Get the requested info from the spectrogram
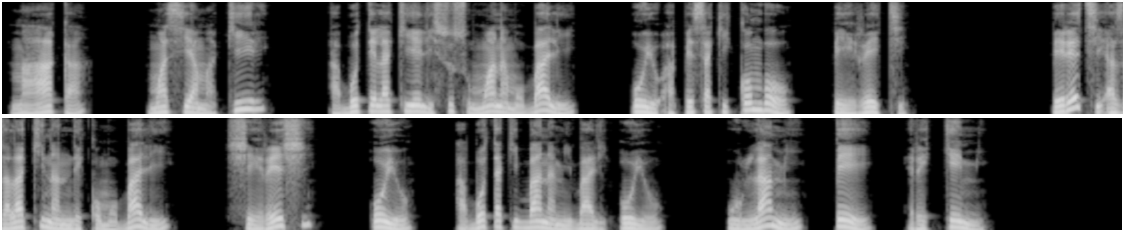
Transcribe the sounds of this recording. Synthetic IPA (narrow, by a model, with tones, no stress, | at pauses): ma˨a˦ka˨ | mwa˦si˦ja˨ma˨ki˦ʁi˦ | a˨bo˦te˦la˦ki˦je˦li˨su˦su˨mwa˦na˨mo˨ba˦li˨ | o˦jo˦ʔa˨pe˦sa˦ki˦ko˦mbɔ˦ | pe˨ʁe˦tʰi˨ | pe˨ʁe˦ti˨ʔa˨za˨la˦ki˦na˨nde˨ko˨mo˨ba˦li˨ | ʃe˨ʁe˦ʃi˦ | o˦jo˦ | a˨bo˦ta˦ki˦ba˦na˨mi˨ba˦li˨o˦jo˦ | u˨la˦mi˨ | pe˦ | ʁe˨ke˦mi˨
